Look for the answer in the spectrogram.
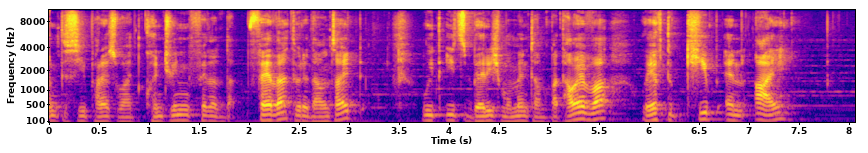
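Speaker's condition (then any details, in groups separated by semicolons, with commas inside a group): No condition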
